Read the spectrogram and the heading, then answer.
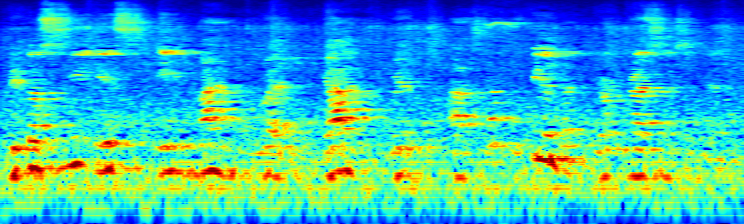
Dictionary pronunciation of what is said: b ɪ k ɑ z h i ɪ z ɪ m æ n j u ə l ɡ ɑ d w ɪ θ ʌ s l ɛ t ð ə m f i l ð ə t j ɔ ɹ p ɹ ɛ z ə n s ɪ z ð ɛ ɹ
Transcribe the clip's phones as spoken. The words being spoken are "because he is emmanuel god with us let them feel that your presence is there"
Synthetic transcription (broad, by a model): b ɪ k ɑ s h i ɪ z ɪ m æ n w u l ɡ ɑ d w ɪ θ ʌ s n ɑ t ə f i l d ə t j ɔ ɹ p ɹ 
